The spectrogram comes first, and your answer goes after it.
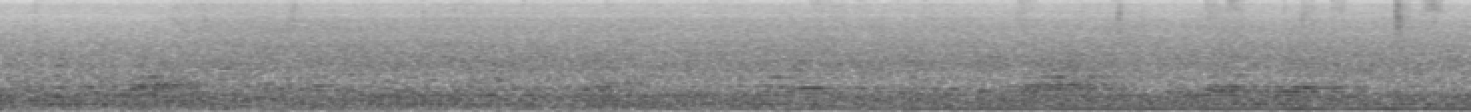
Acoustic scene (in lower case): subway station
